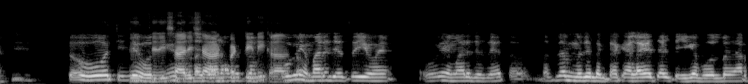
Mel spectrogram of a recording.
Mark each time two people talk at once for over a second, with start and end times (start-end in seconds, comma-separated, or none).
1.3-3.1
